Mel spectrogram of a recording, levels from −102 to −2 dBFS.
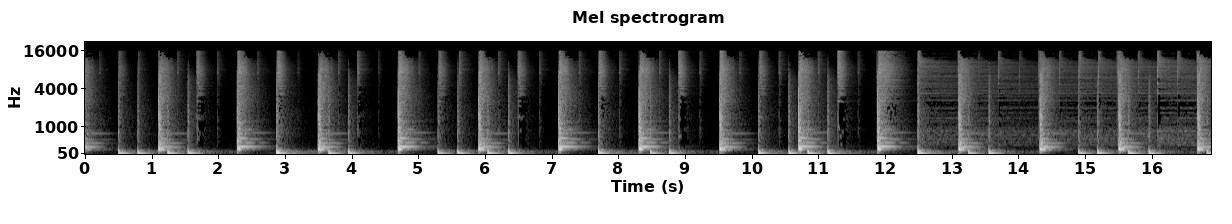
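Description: No technical faults occur at any point in this music.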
